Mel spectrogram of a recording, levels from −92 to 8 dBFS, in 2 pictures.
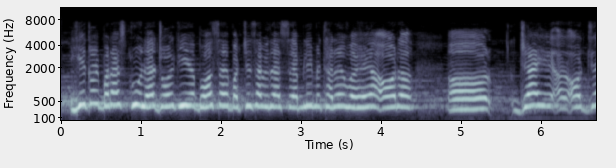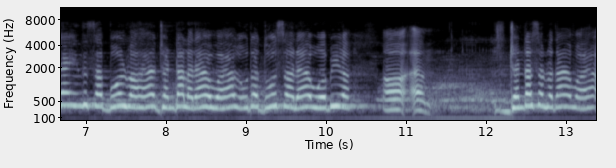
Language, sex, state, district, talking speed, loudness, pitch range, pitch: Hindi, male, Bihar, Muzaffarpur, 195 wpm, -18 LUFS, 315-360 Hz, 335 Hz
